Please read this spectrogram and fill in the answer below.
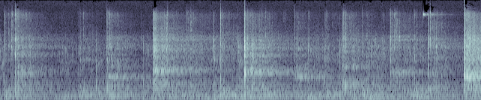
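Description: Pickleball rally: paddles striking the hollow plastic ball and the ball bouncing on the hardwood floor, a series of sharp pocks at uneven intervals that echo in the gym, the loudest near the end.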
